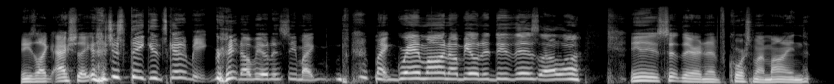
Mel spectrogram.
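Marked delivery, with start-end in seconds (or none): 0.6-5.8 very high, tearful, blubbering sobbing, acted out. Retelling how a friend talked about seeing his grandma, imitating someone sobbing while talking. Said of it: "he's sobbing".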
